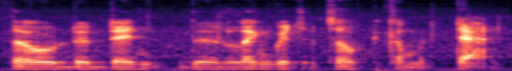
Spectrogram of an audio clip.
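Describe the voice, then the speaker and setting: A young man from Indonesia, a non-native English speaker with an Indonesian accent, giving a halting class presentation with many pauses and restarts. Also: lowish voice, completely flat delivery, highs cut off, a little hiss or hum. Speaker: student presenter.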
